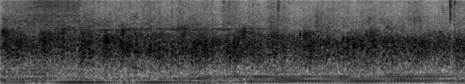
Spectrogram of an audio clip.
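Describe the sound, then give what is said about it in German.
An audience claps steadily throughout, a dense, sustained wash of many hands with no pauses, loud and continuous, with faint tonal hum beneath and no one speaking over it. “Hey, können wir mal den Leuten nochmal einen großen Applaus geben?”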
